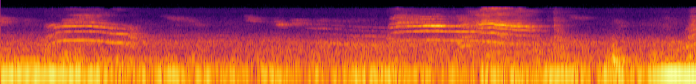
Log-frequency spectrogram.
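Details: Kitten in a large domestic cat family, scolded by its older brother and going to its mother: two clear arched meows, a short one then a longer, louder one after a pause, over a low indoor hum.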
